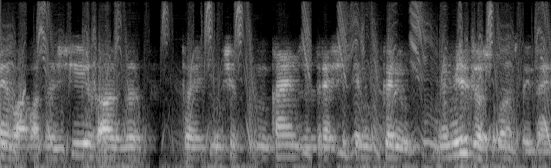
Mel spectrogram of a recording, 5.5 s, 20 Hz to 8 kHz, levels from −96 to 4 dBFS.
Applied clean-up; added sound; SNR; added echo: neural separator model SepFormer DNS4.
